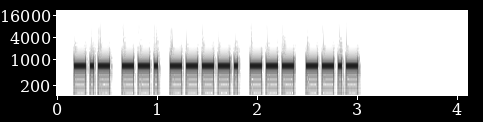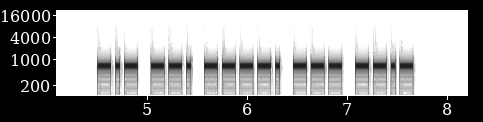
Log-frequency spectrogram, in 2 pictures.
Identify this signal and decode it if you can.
Morse code, heard as a keyed tone, about 28 wpm, 700 Hz. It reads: KG9OQ KG9OQ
